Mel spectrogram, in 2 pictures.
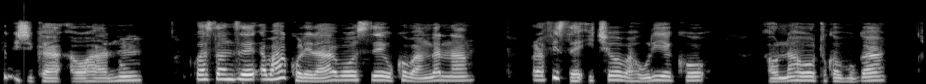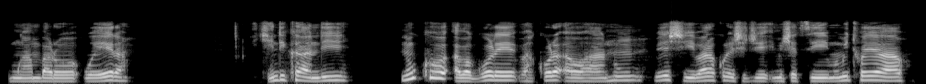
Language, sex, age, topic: Rundi, male, 25-35, education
